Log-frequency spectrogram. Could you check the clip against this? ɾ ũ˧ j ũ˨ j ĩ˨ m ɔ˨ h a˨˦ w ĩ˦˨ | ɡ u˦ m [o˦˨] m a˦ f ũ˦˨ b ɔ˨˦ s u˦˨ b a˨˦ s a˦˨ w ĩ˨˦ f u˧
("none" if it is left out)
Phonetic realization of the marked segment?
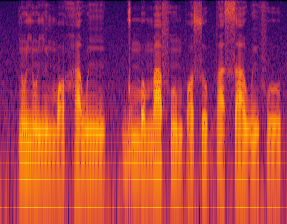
o˧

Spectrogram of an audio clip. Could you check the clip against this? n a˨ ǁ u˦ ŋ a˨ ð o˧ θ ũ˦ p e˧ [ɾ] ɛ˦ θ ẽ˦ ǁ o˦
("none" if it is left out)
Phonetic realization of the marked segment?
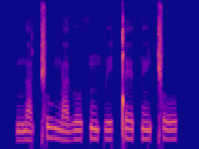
ǃ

